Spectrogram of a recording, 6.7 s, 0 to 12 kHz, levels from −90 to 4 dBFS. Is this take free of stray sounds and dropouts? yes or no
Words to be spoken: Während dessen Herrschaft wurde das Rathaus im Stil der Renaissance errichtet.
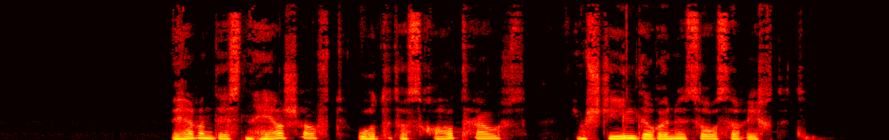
yes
